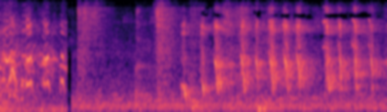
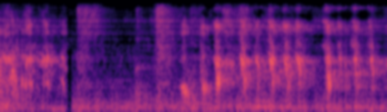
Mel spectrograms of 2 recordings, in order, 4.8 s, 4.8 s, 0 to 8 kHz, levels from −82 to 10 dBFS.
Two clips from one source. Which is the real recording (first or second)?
first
